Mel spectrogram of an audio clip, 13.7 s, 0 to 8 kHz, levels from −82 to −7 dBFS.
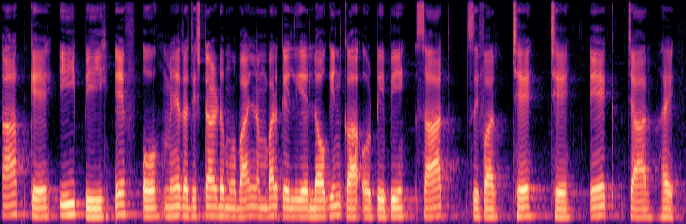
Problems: none marked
